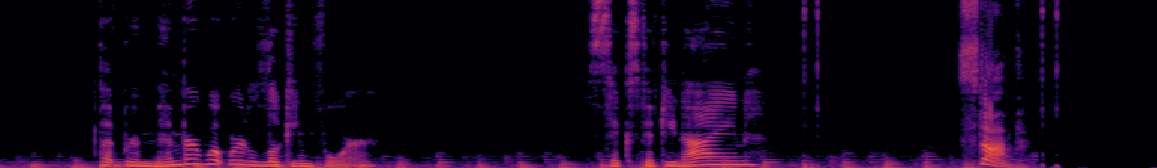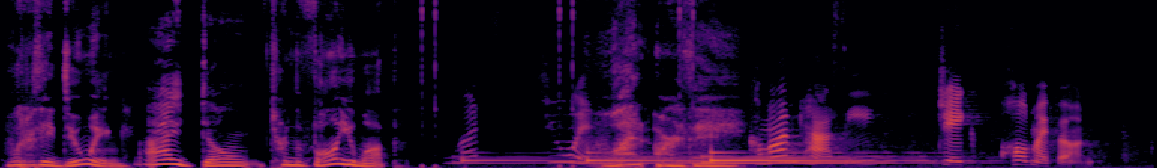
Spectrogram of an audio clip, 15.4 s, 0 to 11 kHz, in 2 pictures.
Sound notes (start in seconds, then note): 5.3 click; 6.9 click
